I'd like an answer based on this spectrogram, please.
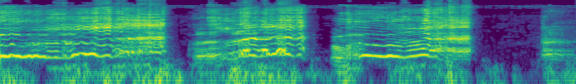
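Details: Pig uttering loud, strained, wavering squeals in three long bursts and a shorter fourth, each rising and falling in pitch, separated by short gaps.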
